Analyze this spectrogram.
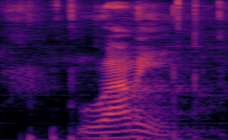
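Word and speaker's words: whoami: Wo, wami. Coba aja, klik. Nah, ya WMI sebenarnya ya. WMI, tapi wami. WMI. WMI ya, WMI. Wami ya biasa bacanya Wami.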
